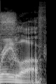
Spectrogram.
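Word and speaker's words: Ralof: also it looks like i'm always used to just roloff but it looks like uh chad's saying that it's pronounced ray lost rayloff yeah see all the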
